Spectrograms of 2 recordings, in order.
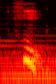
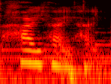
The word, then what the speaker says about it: へ: It's like he he he he smiling he he he not hi hi hi. So keep that in mind.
